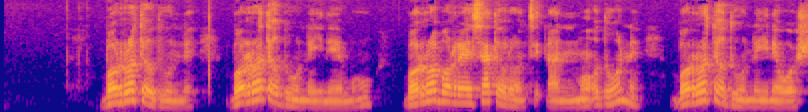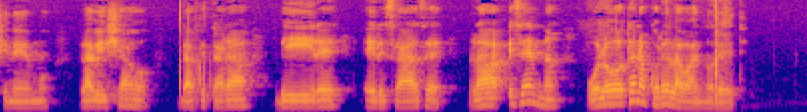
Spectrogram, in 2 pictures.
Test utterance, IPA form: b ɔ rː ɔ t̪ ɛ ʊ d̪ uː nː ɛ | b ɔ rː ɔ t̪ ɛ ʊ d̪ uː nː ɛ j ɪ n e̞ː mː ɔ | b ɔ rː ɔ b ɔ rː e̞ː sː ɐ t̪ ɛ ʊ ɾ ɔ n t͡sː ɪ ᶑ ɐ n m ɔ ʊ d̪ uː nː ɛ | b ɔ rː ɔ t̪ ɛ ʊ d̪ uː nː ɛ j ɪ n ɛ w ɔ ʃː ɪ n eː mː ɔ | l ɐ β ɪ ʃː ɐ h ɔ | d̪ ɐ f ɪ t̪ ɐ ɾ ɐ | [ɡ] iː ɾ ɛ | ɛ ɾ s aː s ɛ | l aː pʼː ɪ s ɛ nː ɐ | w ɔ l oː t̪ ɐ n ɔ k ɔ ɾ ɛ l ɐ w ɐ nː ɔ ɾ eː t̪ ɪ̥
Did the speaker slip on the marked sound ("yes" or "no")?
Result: yes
